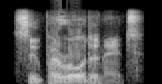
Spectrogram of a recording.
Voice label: "Superordinate", British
